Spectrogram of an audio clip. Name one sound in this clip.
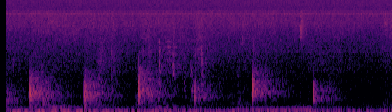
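Footsteps knock on a wooden floor in a large, echoing hall.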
